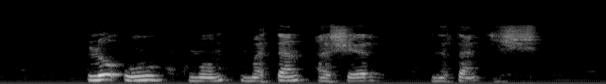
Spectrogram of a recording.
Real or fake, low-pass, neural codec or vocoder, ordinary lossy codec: real; 10.8 kHz; none; AAC, 64 kbps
